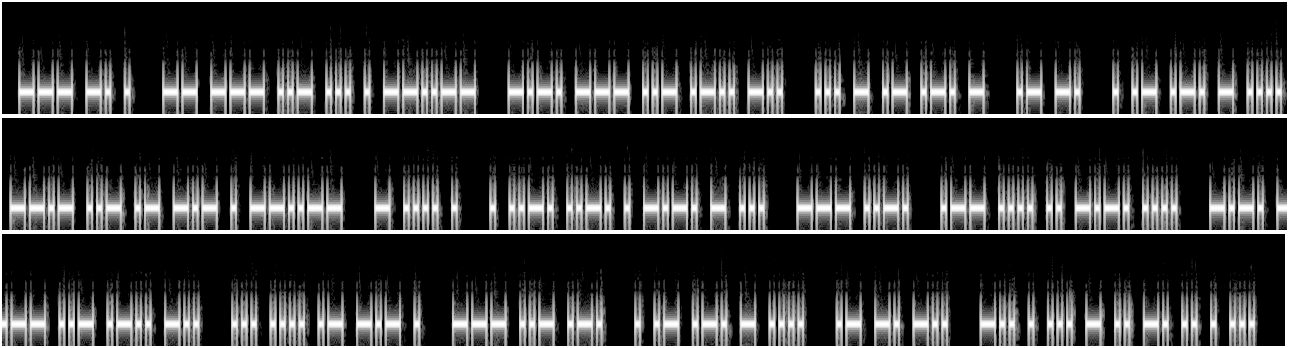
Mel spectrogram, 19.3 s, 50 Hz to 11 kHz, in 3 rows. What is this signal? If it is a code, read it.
Morse code, heard as a keyed tone, about 50 wpm, 700 Hz. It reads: ONE MOUSE, COULD START AN EARTHQUAKE, THE EFFECTS OF WHICH COULD SHAKE OUR EARTH AND DESTINIES
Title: A Sound Of Thunder 50wpm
